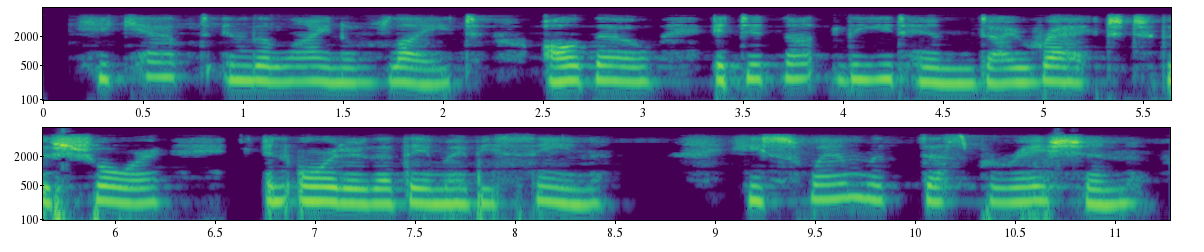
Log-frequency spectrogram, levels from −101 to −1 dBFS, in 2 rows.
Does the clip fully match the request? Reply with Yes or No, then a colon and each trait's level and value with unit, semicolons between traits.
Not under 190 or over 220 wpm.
No: average, 150 wpm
